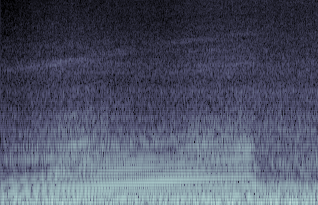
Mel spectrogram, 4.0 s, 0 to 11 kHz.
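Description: A Triumph Speed Triple 1050 S with a GPR Furore Nero 4 lowboy exhaust revs hard with a loud, throaty sound, pitch climbing steadily for about three seconds before dropping off at a quick-shifter gear change.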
